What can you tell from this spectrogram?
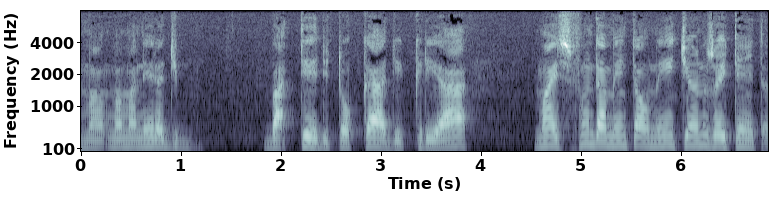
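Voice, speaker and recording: Long, frequent pauses break up very slow speech that has ordinary pitch variation. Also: man, high pitch for a man. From Brazil, raised from age five. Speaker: rock musician. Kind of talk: casual chat.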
